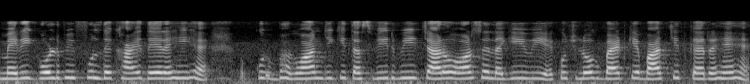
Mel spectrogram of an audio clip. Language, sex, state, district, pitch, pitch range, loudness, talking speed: Hindi, female, Uttar Pradesh, Hamirpur, 280 Hz, 265-290 Hz, -17 LUFS, 210 wpm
